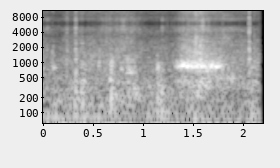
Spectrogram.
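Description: Oars working and water moving around a wooden Ness yawl being rowed slowly upstream against a strong river current, a little louder about one and a half seconds in.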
